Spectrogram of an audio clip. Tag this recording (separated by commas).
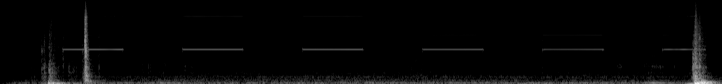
Alarm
